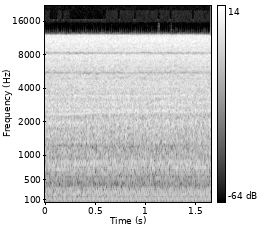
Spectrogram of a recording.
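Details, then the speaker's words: LS1 turbo one-tonner on E85, revived after sitting for months, with a new Walbro 525 fuel pump replacing a worn 460 and cleaned injectors. Fuel pressure holds near 50 psi and the engine is warming up; smooth, steady idle that has calmed right down and runs properly. "it's just calmed right down it's definitely running properly now which is good good fuel pressure helps that's for sure"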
